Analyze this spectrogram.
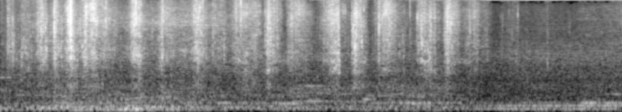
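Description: Thin plastic food-prep gloves crinkling and squishing as hands knead and squeeze a ball of soft dough: a quick, irregular run of rustles that thins out about five seconds in, over a steady low hum.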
